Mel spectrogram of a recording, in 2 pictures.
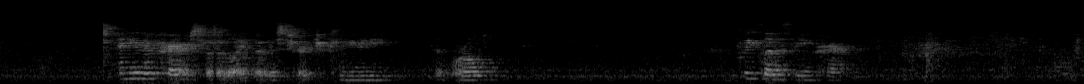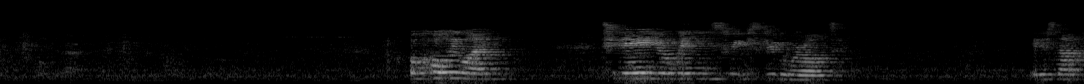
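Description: A woman speaks calmly through a microphone in a large echoing hall, pausing between phrases.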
